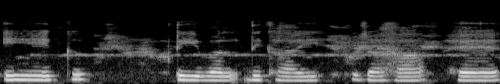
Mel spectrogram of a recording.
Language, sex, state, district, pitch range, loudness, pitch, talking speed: Hindi, female, Madhya Pradesh, Umaria, 185-210 Hz, -15 LUFS, 200 Hz, 60 wpm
